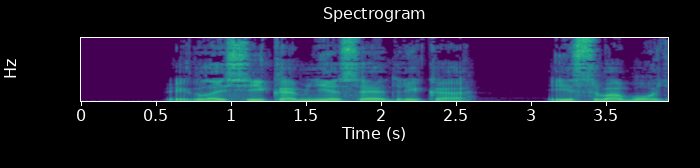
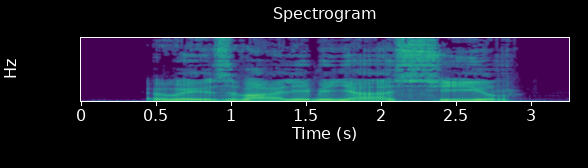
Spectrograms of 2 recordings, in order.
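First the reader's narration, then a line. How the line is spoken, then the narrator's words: Slightly hoarse old bass. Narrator (Russian): раздался чуть хрипловатый бас старого вояки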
